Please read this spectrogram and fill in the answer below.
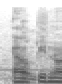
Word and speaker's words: Elpenor: Eh, bacanya Elpinor benar.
